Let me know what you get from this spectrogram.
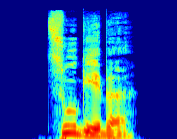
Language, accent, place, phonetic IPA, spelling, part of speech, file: German, Germany, Berlin, [ˈt͡suːˌɡeːbə], zugebe, verb, De-zugebe.ogg
- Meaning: inflection of zugeben: 1. first-person singular dependent present 2. first/third-person singular dependent subjunctive I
